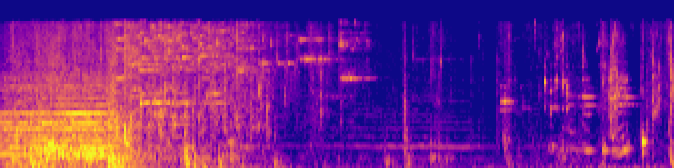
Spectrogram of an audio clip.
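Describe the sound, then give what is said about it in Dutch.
A blowfly buzzes in a film scene. A thin, wavering drone follows a loud crash of breaking glass from a smashed pickle jar at the start, and a few faint knocks sound over the buzz. “En vervolgens horen we een bromvlieg vliegen.”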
